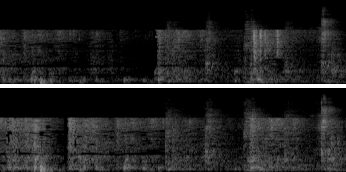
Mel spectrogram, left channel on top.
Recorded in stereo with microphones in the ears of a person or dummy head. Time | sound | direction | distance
1.6 | running footsteps | 15° right (ahead or behind) | 5.5 m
